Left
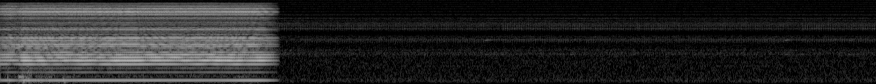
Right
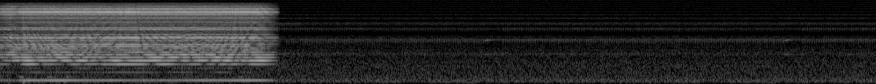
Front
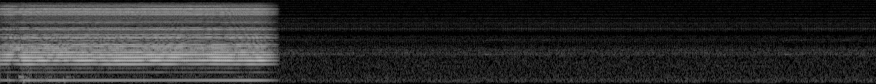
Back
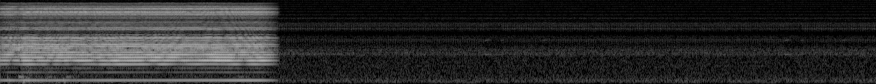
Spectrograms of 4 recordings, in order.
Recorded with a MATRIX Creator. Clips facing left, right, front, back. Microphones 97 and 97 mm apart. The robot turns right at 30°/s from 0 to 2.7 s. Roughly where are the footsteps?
No footsteps in this recording.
